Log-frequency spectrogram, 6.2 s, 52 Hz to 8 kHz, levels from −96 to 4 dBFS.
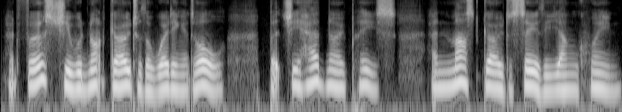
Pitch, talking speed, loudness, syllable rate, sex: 155 Hz, 230 wpm, -17 LUFS, 4.9 syllables/s, male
